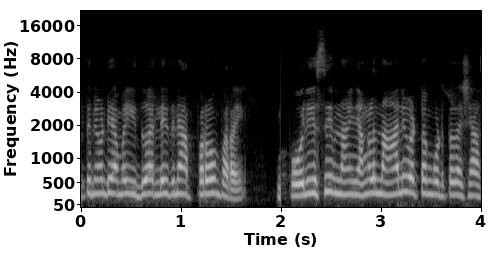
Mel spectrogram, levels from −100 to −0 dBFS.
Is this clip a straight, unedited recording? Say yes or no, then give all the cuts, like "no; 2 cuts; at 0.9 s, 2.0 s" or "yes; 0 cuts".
no; 1 cut; at 1.9 s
